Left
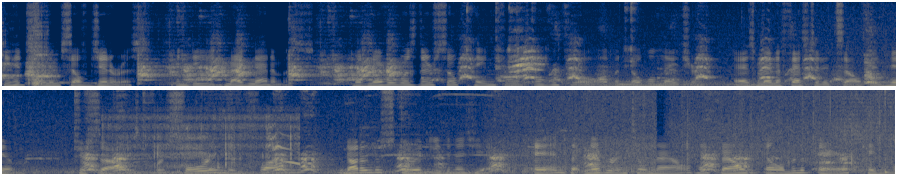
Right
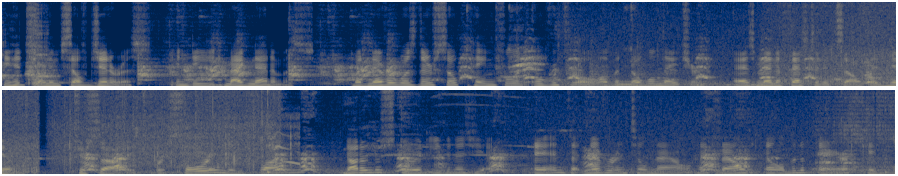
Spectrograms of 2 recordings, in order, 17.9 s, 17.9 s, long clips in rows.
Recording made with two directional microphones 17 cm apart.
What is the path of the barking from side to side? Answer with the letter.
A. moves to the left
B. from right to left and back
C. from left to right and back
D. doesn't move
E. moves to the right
D.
